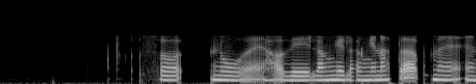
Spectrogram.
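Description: From about 2.96 s to 4.43 s the speech hits a run of repeated stalls, a stutter: fourteen short hiccups where the jitter buffer ran dry because packets were arriving late. Each time the receiver stretched the last bit of sound to cover the wait, about 169 ms in total and roughly 12% of that stretch, with the longest hold at 43 ms. Nothing actually drops out, but the already narrowband, 4 kHz-limited call audio drags and stumbles there.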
